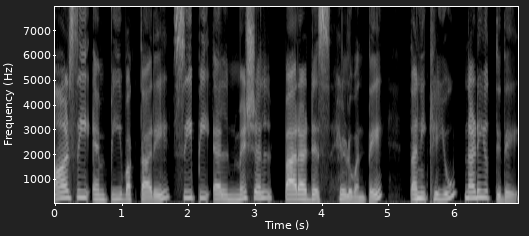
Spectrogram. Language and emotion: Kannada, neutral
